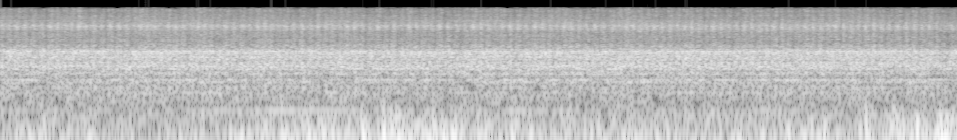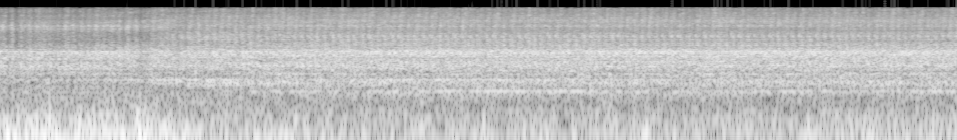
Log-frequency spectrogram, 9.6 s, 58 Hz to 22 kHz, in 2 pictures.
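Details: Rebuilt 2.2L engine in a 1999 Toyota Camry/Solara idling roughly and bucking, with a harsh diesel-like clatter as the rpm rises a little and then sags; cause unknown.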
